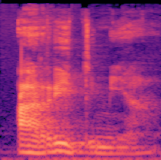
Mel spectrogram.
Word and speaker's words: arritmia: La gente a veces dice, tiene una arritmia, y que es ritmia, no es arritmia, que bueno, tiene una arritmia, no es una ritmia, ¿me entendéis? Bueno, la pronunciación es una arritmia.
